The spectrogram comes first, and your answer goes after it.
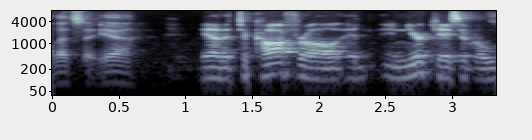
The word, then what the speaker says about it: tocopherol: Tocopherol, I think it's pronounced.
